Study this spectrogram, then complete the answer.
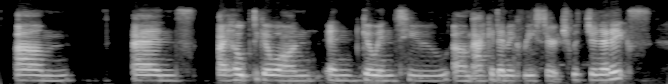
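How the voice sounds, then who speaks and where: A woman speaks with an American accent at a moderate pace. Her intonation is monotone and flat. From Ohio, US. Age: 20s. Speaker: university student, patient. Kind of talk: panel discussion.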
